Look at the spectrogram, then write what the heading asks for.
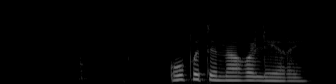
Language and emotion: Russian, neutral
